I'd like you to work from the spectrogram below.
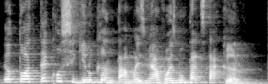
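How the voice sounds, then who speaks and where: A man with a Brazilian Portuguese accent teaching keyboard online, lively and speaking straight to the viewer with frequent questions. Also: sits high, a little fast, roomy sound.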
